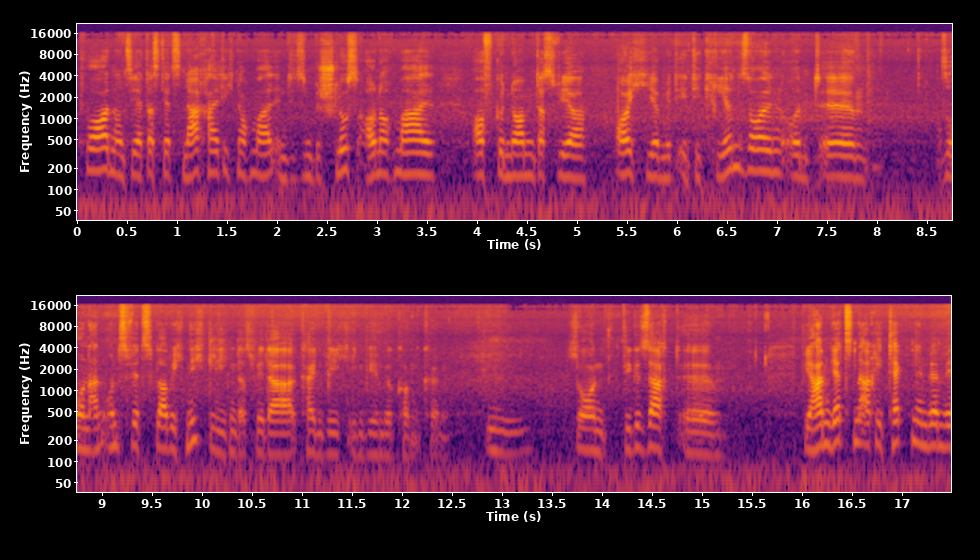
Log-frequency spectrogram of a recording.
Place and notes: GartenKunstNetz, Eifflerstraße. - Pläne der STEG für den Kauf und die Bebauung des Grundstücks
Das Grundstück in der Eifflerstraße ist von der Finanzbehörde Hamburg als Kreativimmobilie ausgeschrieben worden. Kurt Reinke (STEG) erläutert dem Gartenkunstnetz das Kaufangebot und den Bebauungsplan der STEG.
Schanzenviertel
